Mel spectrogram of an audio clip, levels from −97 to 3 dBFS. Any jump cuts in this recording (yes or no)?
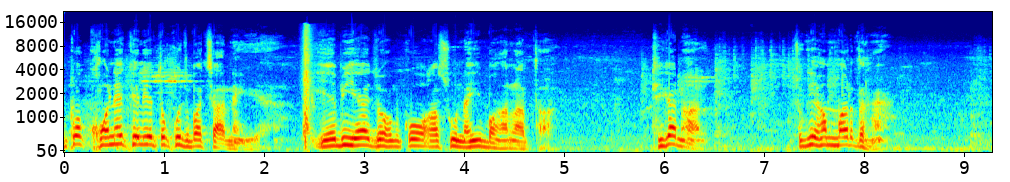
yes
